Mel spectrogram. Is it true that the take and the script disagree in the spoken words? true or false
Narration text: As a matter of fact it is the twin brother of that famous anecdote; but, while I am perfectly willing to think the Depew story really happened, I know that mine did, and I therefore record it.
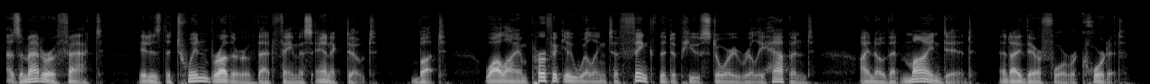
false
